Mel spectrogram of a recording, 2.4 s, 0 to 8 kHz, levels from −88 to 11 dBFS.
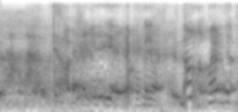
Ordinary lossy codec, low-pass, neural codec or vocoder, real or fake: none; 7.2 kHz; codec, 16 kHz, 1 kbps, FreqCodec, smaller model; fake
